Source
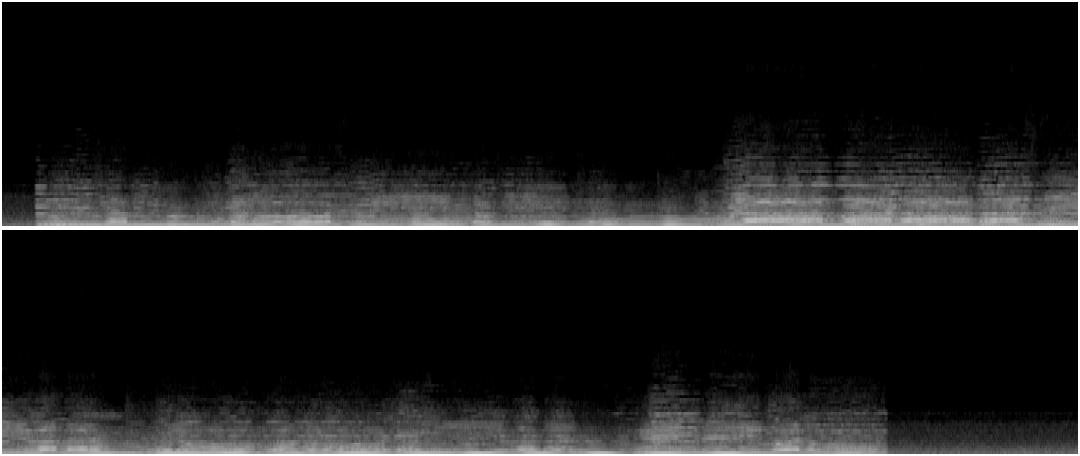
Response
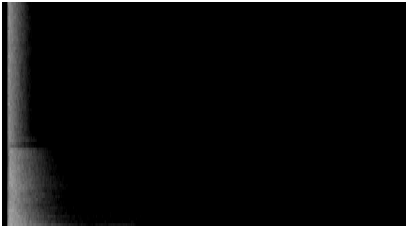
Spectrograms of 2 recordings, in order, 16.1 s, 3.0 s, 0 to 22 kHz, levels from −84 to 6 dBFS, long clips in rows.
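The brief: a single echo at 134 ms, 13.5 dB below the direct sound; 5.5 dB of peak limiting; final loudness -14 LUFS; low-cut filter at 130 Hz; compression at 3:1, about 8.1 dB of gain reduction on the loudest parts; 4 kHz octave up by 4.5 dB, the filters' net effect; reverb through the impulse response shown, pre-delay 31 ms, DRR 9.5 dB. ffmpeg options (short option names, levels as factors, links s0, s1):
-filter_complex "[0:a]highpass=130,equalizer=f=4000:t=o:g=6,acompressor=threshold=0.0251:ratio=3,alimiter=level_in=1.5:limit=0.0631:level=0:latency=1,volume=0.668,aecho=1:1:134:0.211,asplit=2[s0][s1];[1:a]atrim=start_sample=2205,adelay=31[s2];[s1][s2]afir=irnorm=-1:irlink=0,volume=0.0447[s3];[s0][s3]amix=inputs=2:normalize=0,volume=11.9"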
